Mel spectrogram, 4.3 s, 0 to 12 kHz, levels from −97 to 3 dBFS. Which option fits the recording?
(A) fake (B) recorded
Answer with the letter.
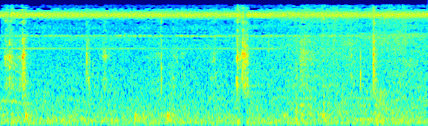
B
